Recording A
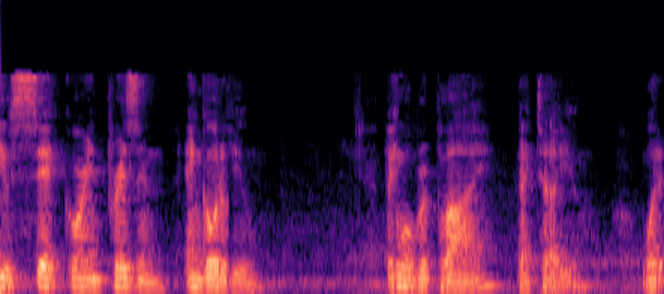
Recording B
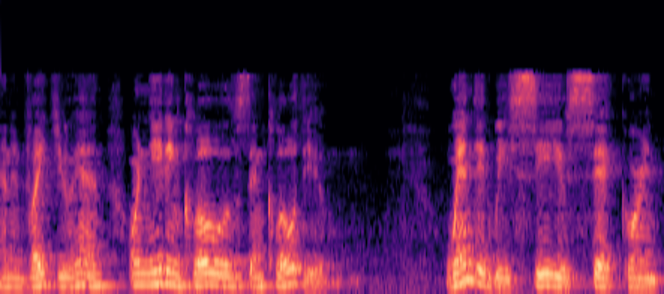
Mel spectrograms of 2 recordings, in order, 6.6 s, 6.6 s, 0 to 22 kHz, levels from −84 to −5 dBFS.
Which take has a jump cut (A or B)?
A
